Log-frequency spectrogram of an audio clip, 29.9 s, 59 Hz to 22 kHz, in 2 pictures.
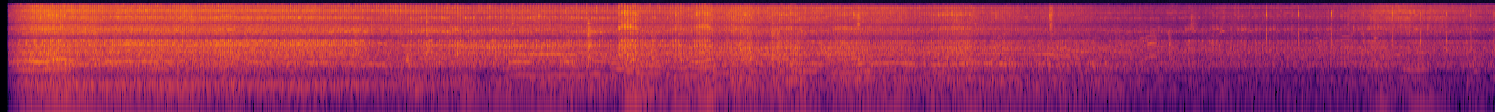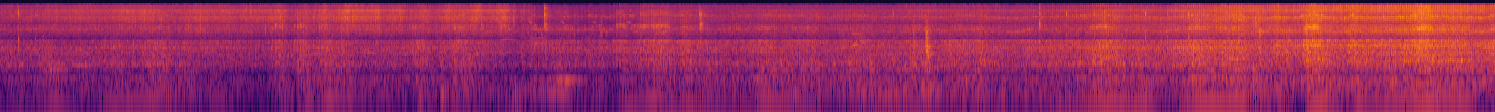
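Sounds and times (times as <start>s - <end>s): diesel engine running: 0.1s - 29.9s.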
